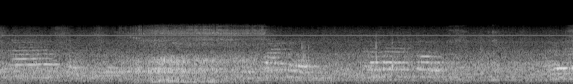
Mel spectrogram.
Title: Daddy snoring,baby got irritated..wwiihhhhh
